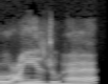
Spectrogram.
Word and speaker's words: أعيذها: Boleh diulang Ibu dari wa ini u'izuha. Huruf zalnya hati-hati ya, jangan seperti da. Duha. Ya. Zu.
